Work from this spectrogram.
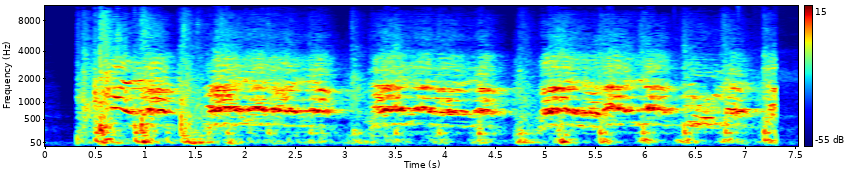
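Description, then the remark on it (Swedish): A large crowd in Umeå cheers and roars loudly, rising in three sustained bursts of voices with brief dips between them, then cuts off abruptly at the end. “Umeå jublade.”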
